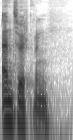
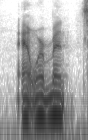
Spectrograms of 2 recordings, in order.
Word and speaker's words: Antwerpen: So, 7 years ago, you did your first hyperlapse in your hometown of Antwerp. Is that how you say it? – Antwerpen. – Antwerpen. – See how I roll that R there? – Yeah. – Antwerpen.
